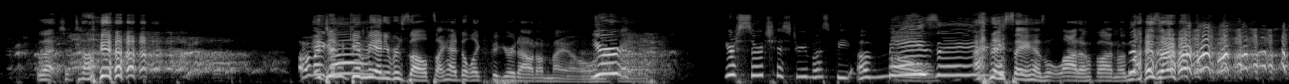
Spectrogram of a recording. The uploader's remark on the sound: Thanks to Politics and Prose on the Wharf, I have the audio of the November 29, 2017, panel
